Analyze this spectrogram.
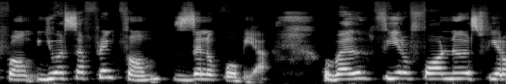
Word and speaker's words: xenophobia: is known as xenophobia though it is beginning with x it is termed as xenophobia or it is pronounced as xenophobia so foreigners or strangers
